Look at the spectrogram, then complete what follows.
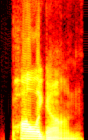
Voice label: "polygon", American

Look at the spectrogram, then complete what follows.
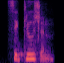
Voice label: "seclusion", Indian

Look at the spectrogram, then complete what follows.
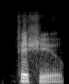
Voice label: "fichu", American

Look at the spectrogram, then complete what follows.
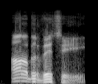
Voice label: "arbor vitae", British

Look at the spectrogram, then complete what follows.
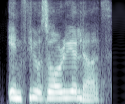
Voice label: "infusorial earth", Indian

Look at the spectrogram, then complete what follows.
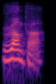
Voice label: "romper", Indian

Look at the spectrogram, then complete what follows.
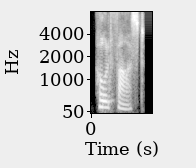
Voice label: "holdfast", Indian

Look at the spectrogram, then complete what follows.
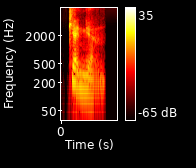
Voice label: "Kenyan", Indian

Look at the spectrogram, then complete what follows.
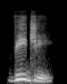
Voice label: "vegie", Indian

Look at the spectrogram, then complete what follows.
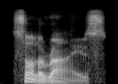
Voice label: "solarize", British

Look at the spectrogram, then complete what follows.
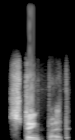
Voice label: "stinkpot", American

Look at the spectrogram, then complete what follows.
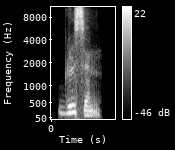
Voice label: "grison", Indian

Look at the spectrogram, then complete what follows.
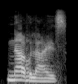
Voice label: "novelize", Indian

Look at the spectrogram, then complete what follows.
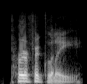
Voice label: "perfectly", American

